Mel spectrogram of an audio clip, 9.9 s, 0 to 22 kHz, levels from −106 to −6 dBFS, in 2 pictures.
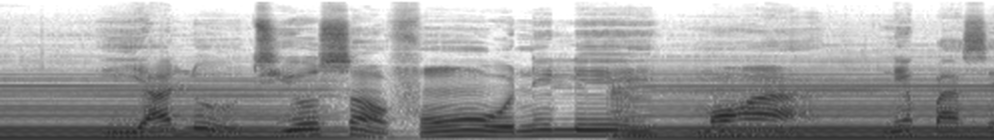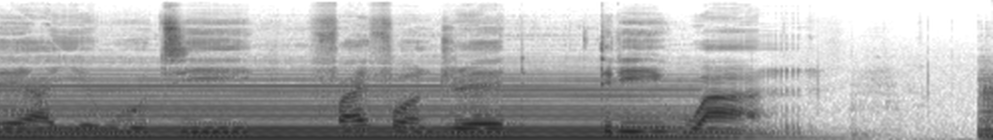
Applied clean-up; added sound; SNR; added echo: none; Bowed string instrument; -2 dB; none.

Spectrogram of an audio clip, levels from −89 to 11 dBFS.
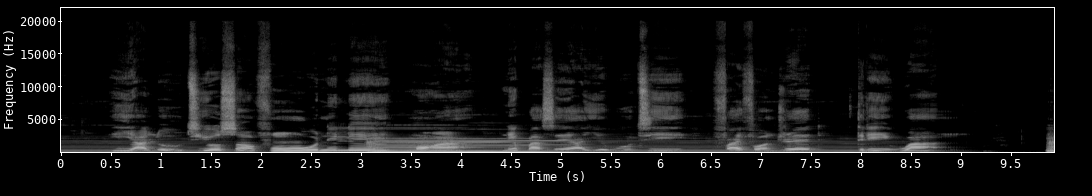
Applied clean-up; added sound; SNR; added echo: classical method log-MMSE.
